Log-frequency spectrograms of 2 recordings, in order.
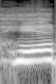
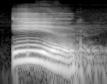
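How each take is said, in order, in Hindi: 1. यह शब्द h ध्वनि से शुरू होता है। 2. यह शब्द स्वर ध्वनि से शुरू होता है। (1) "हेयर नहीं पढ़ेंगे" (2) "एयर पढ़ते हैं हम इसको"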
